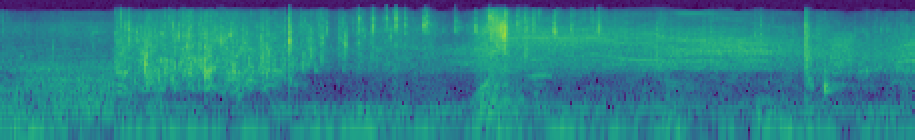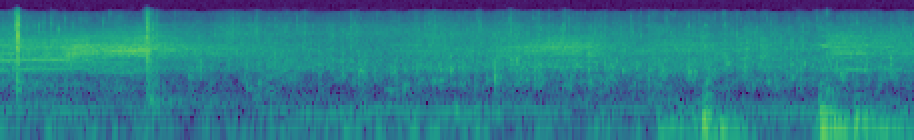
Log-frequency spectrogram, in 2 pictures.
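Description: Light water trickling and splashing against a small fishing boat, with several sharp clicks in the first half.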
